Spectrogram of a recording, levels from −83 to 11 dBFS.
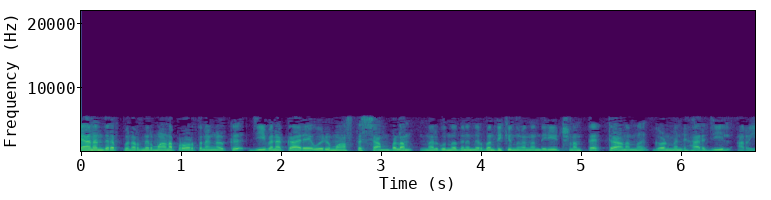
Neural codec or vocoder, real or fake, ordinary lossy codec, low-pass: none; real; none; 5.4 kHz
